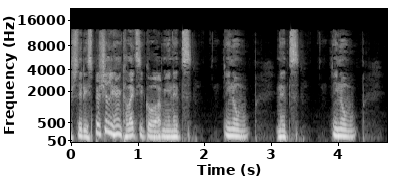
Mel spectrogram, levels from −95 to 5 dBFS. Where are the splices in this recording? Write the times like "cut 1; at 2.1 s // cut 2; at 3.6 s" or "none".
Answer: cut 1; at 3.1 s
